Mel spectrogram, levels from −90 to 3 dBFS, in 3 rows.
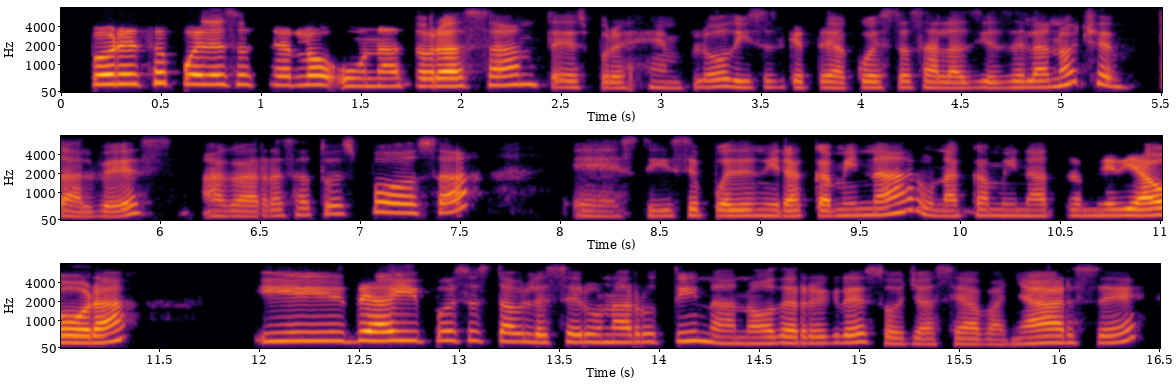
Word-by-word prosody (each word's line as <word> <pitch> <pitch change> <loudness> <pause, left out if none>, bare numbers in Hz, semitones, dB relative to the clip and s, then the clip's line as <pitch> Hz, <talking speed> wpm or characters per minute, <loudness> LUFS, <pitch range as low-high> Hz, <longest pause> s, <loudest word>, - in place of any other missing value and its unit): Por 325 +1 +10
eso 335 +2 +6
puedes 320 -1 +5
hacerlo 300 -1 +2
unas 255 -1 -1
horas 255 +2 +5
antes, 285 -8 -1
por 195 - -7
ejemplo, 205 +3 -7
dices 210 -2 -7
que 205 -2 -6
te 205 0 -4
acuestas 205 +2 -5
a 200 - -1
las 190 0 -3
10 195 -2 -8
de 210 +1 -6
la 215 0 -1
noche, 305 - -1 0.2
tal 165 0 -4
vez 275 - -4
agarras 185 +3 -5
a 225 - -7
tu 260 - -8
esposa, 300 +3 0 0.6
este, 185 0 -11
y 190 - -9
se 210 +2 -7
pueden 195 -1 -3
ir 190 - -1
a 185 - 0
caminar, 205 +4 0
una 185 -4 -5
caminata 195 0 -7
media 205 +2 +5
hora 235 +4 +6 0.6
y 295 +1 +1
de 310 +1 +7
ahí, 310 +1 +6
pues, 315 +2 -6
establecer 270 -4 -3
una 250 -1 -2
rutina, 265 -3 -4
¿no? 205 +1 -4
De 220 -1 0
regreso, 220 0 -4
ya 185 -1 -8
sea 185 -1 -5
bañarse, 230 - -1
225 Hz, 180 wpm, -21 LUFS, 200-285 Hz, 0.6 s, Por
